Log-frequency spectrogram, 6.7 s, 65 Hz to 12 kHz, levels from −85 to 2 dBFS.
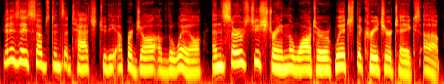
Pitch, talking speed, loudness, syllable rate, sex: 180 Hz, 205 wpm, -16 LUFS, 5.4 syllables/s, male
